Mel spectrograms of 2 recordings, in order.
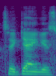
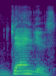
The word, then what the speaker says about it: Genghis: It's Genghis, dude. Like, Yeah. it's a G. We're in Yeah, America. yeah. So I Googled it, and the first 5 things on how to pronounce Genghis Khan is Genghis Khan. Yeah. And then I looked a little further, and it said, actually, it's a J.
